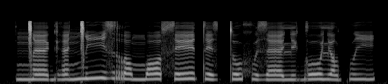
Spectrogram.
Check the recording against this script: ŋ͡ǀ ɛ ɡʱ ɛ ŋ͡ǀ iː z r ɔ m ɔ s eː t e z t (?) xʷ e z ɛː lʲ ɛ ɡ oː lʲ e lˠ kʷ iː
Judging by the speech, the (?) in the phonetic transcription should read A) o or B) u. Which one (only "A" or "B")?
A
